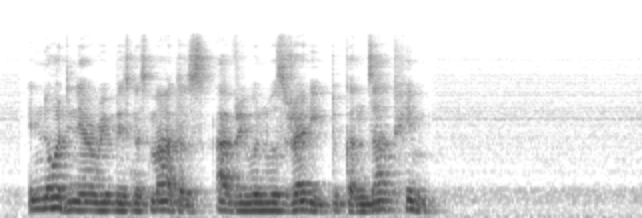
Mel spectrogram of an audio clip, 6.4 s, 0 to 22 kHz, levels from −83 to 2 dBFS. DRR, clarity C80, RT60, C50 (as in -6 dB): 0.5 dB, 13.5 dB, 0.45 s, 9.5 dB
